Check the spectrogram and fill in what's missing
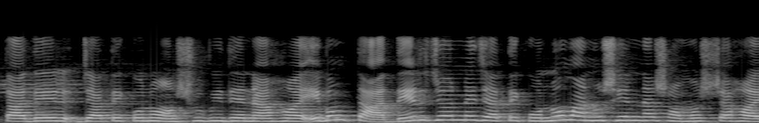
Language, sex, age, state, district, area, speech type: Bengali, female, 30-45, West Bengal, Purulia, urban, spontaneous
